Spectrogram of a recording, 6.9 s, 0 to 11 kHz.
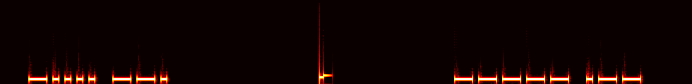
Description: Morse code, heard as a keyed tone, about 20 wpm, 700 Hz. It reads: 6 G 0 W
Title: Single-Letter Single-Number 20wpm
